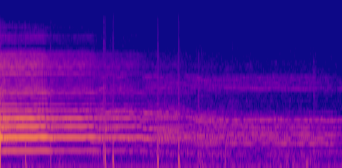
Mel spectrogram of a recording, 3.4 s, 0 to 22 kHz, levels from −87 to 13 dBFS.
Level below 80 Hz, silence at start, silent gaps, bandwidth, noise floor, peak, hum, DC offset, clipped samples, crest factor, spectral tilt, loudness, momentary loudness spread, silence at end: -62 dBFS; 0 s; none; 11 kHz; -48 dBFS; -12 dBFS; none; under 0.1%; under 0.1%; 18 dB; -3.5 dB/octave; -27 LUFS; 25 LU; 0.1 s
